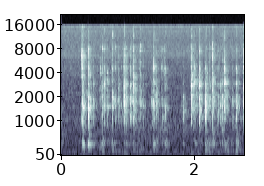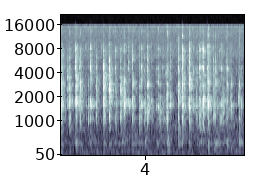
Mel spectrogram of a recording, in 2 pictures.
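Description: Fingertips of both hands type steadily on a compact white backlit mechanical keyboard with plastic keycaps. Rapid, bright, clacky keystrokes fall in quick bursts, each click dying away almost instantly, with one brief pause before the typing resumes.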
